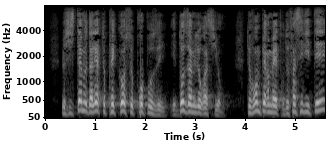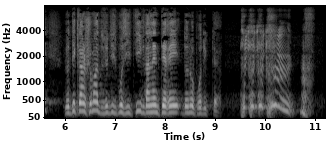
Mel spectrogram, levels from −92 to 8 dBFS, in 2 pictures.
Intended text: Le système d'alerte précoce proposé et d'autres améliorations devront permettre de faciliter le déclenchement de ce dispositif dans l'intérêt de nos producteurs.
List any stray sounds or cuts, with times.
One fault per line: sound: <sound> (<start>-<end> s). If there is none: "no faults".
sound: throat clearing (9.5-11.0 s)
